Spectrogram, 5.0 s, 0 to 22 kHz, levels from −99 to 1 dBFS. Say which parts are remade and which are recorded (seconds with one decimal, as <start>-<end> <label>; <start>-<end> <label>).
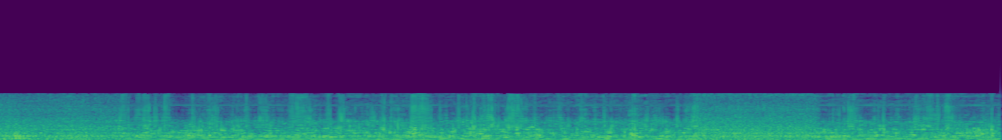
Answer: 0.0-0.6 recorded; 0.6-3.5 remade; 3.5-4.1 recorded; 4.1-5.0 remade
